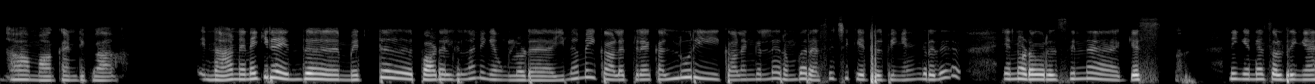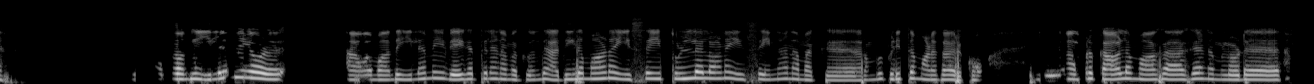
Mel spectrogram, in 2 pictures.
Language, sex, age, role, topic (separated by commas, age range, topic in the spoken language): Tamil, female, 35-39, host, நண்பர்கள் உங்கள் இசைச் சுவையை மாற்றியிருக்கிறார்களா?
